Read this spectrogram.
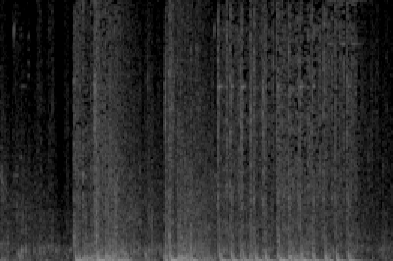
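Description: Gunshots crack in quick bursts from a game.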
